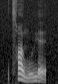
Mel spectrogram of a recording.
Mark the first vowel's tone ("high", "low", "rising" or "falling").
falling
